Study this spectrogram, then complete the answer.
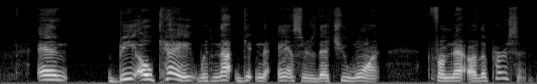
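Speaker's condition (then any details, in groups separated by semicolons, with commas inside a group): No condition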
